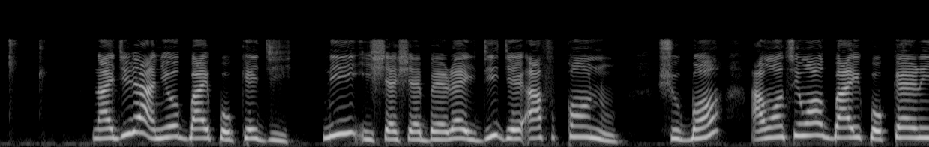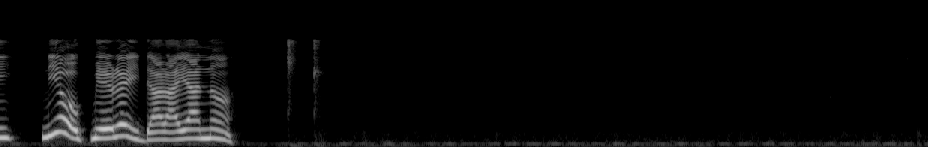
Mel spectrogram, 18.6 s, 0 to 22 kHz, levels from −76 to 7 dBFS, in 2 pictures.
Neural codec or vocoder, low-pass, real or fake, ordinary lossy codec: none; 7.2 kHz; real; none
